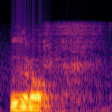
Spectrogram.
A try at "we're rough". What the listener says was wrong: So to make your life easy, you pass the R. If you don't pass the R, it's difficult. We are off. Difficult. We rough. Easy. We rough. We rough.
